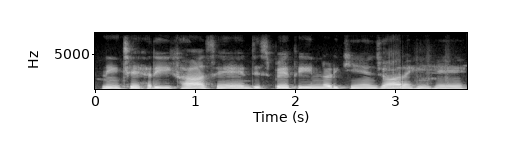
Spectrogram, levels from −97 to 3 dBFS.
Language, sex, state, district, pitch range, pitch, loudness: Hindi, female, Madhya Pradesh, Bhopal, 185-190 Hz, 185 Hz, -16 LUFS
